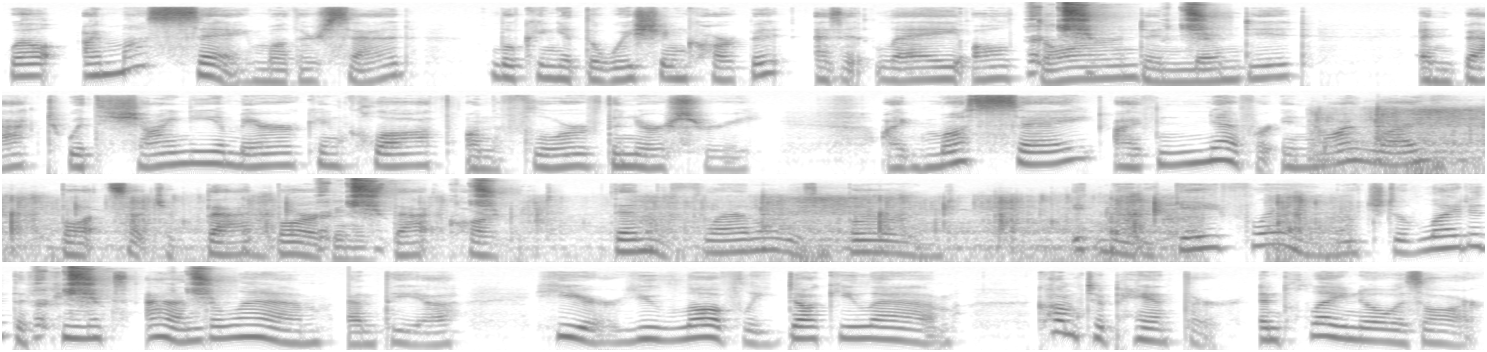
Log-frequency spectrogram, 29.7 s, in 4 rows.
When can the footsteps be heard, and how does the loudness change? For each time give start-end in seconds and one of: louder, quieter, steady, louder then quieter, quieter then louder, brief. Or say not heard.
13.9-21.6 quieter then louder.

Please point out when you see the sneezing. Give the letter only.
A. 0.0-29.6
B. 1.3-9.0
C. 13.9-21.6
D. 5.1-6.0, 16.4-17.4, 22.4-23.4
D.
